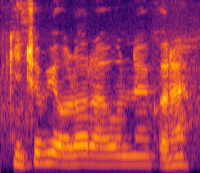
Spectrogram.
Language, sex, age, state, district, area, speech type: Odia, male, 18-30, Odisha, Bargarh, urban, spontaneous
